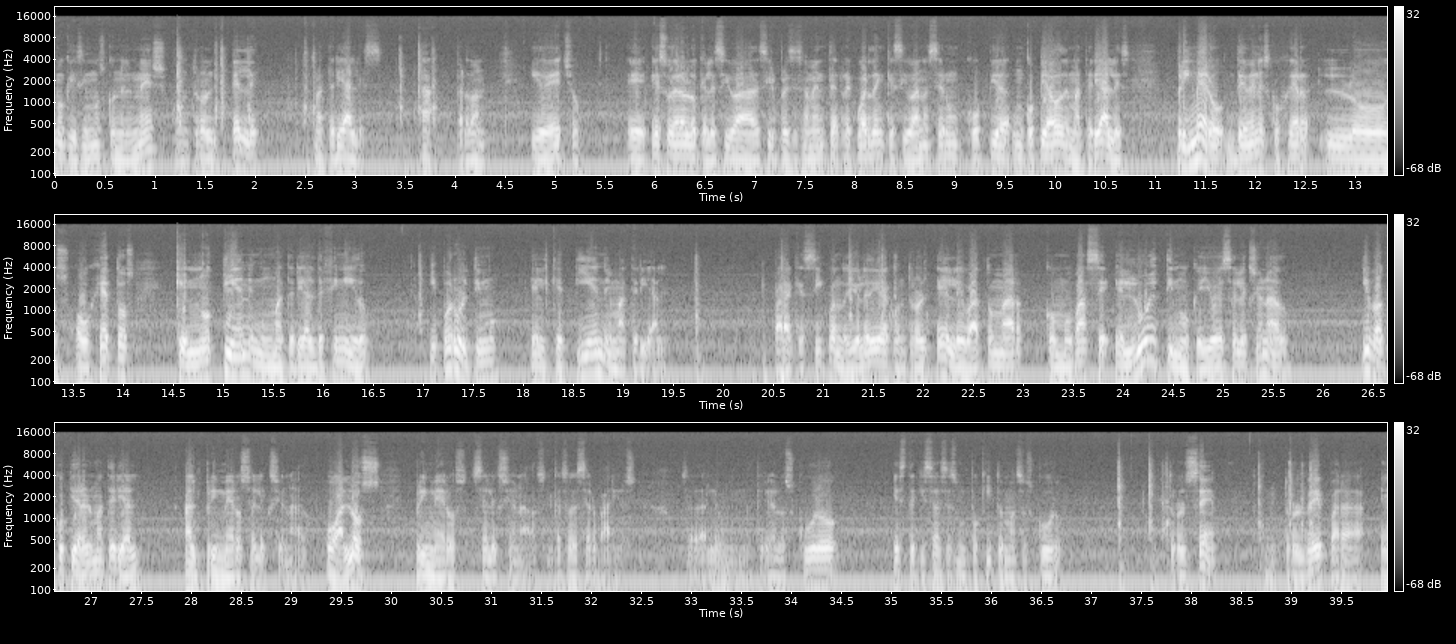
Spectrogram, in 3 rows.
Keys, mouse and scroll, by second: 0.9 ctrl+l, 1.7 Return, 2.9 ctrl+z, 3.9 right click, 4.6 right click, 18.3 shift+right click, 20.9 ctrl+l, 24.6 click, 28.5 right click, 30.3 click, 31.5 click, 32.4 click, 34.3-36.1 drag, 36.8 ctrl+c, 38.2 ctrl+v.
